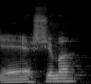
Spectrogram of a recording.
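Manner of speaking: plain reading voice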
